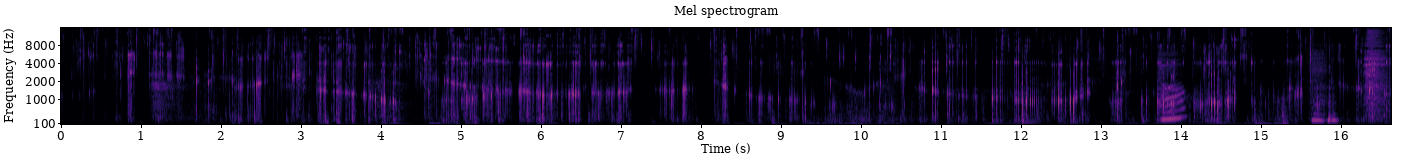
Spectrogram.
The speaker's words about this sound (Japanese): 炭酸泡とスライムをサンドイッチした音、パチパチってすごい音でしょ。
